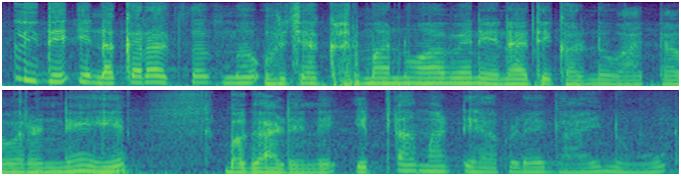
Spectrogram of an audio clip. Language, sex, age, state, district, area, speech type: Gujarati, male, 18-30, Gujarat, Rajkot, rural, spontaneous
